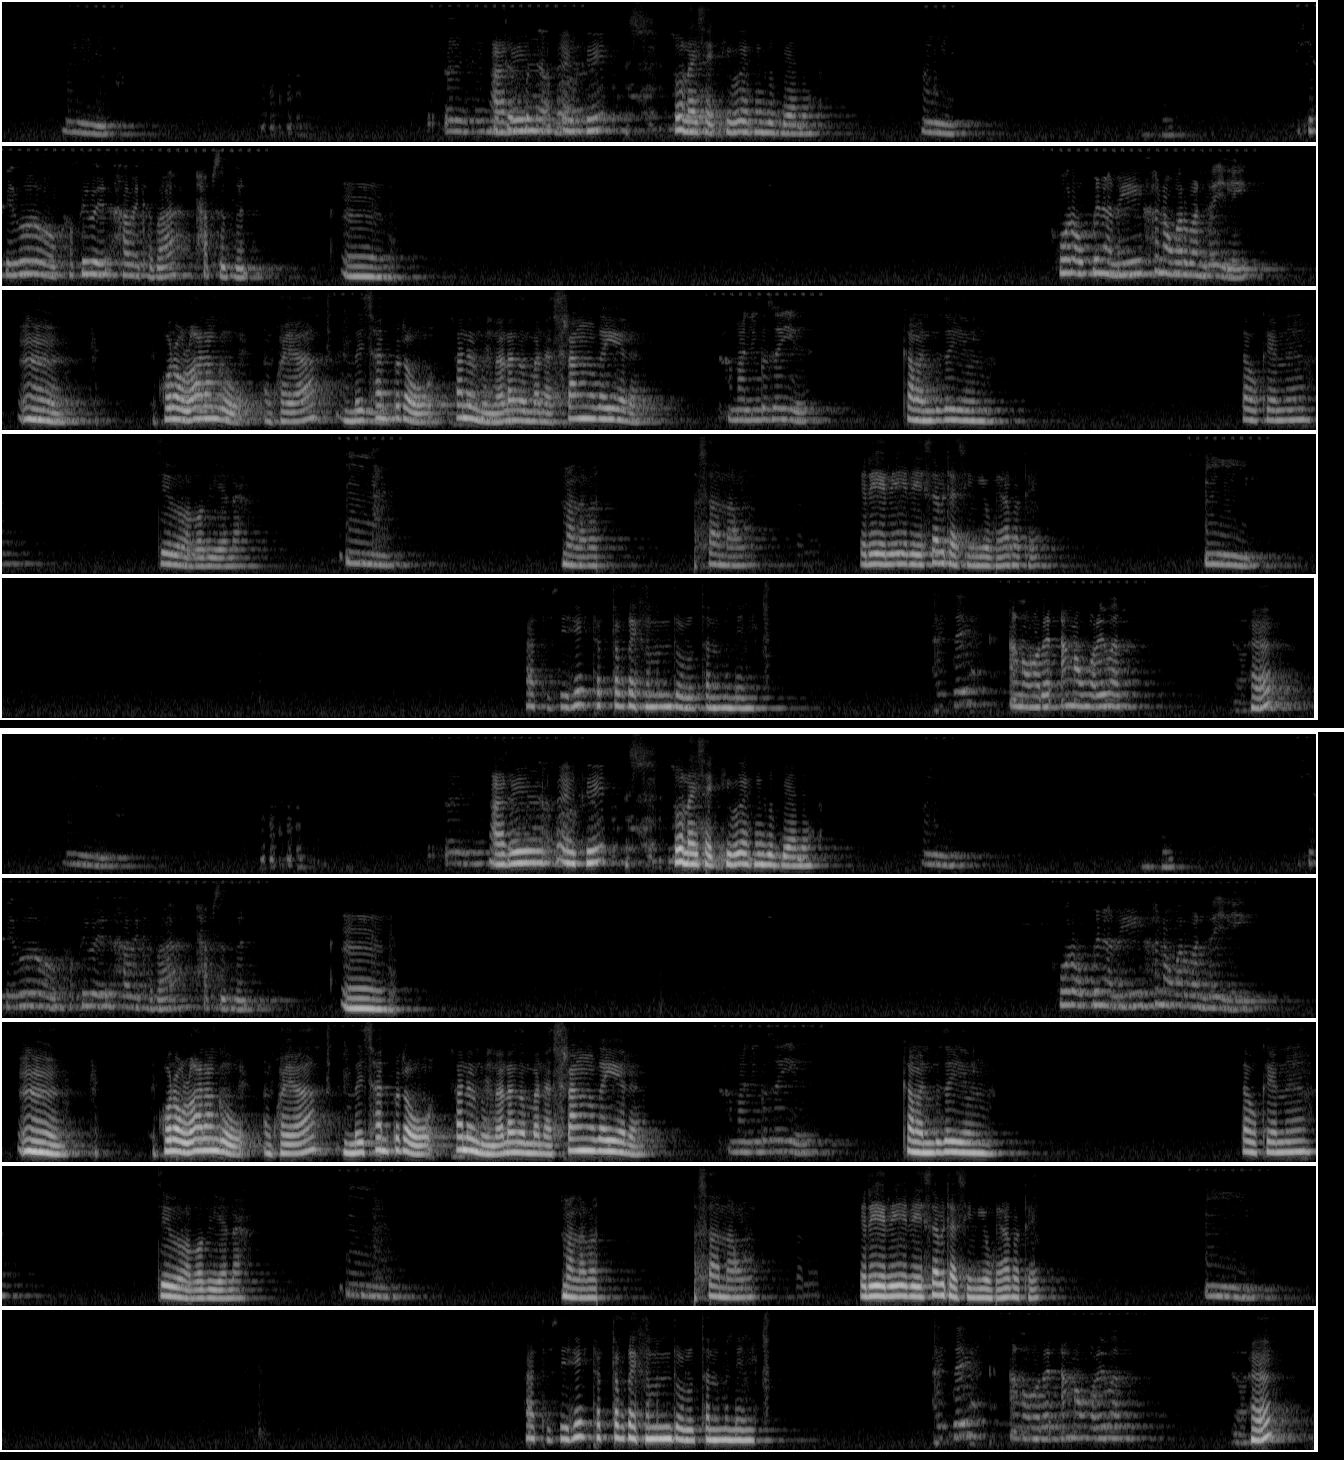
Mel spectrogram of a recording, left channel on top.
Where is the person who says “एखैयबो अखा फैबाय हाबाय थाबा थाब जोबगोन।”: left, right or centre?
Left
